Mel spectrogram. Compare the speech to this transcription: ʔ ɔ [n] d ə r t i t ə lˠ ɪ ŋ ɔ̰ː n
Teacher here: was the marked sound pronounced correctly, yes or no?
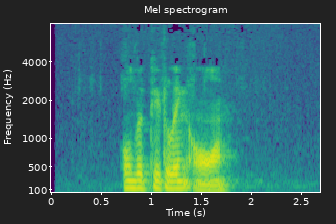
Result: yes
